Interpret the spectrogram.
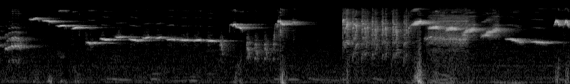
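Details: Agitated Brown-chested jungle flycatcher sings a rolling song to provoke rivals: descending whistled slurs and long level whistles, a brief pause, then a dense burst of harsh, buzzy high notes.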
